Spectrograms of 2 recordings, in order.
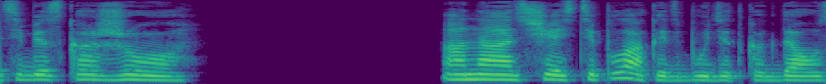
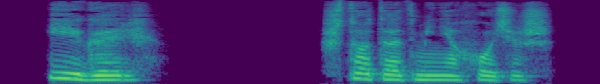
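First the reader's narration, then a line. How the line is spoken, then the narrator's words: Weary interruption. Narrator (Russian): Устало перебила его Анна Сергеевна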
